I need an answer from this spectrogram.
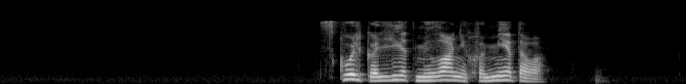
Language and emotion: Russian, angry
